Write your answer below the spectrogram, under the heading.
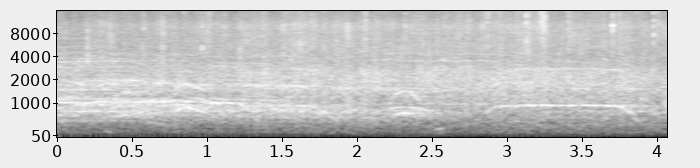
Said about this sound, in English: Clap a little less.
